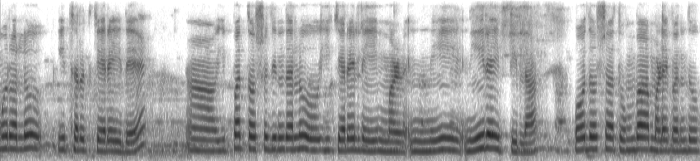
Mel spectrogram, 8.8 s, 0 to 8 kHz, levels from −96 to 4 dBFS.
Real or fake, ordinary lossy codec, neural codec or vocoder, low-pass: real; Opus, 16 kbps; none; 7.2 kHz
